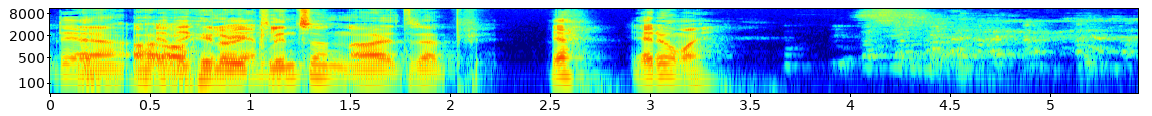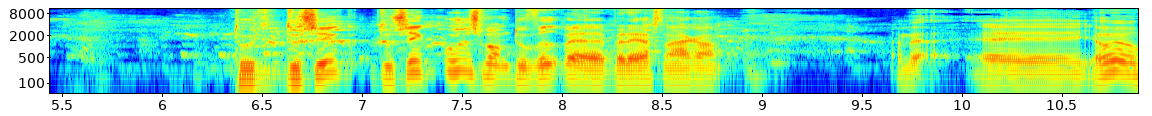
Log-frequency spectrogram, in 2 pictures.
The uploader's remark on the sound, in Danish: LIVE fra Kolding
